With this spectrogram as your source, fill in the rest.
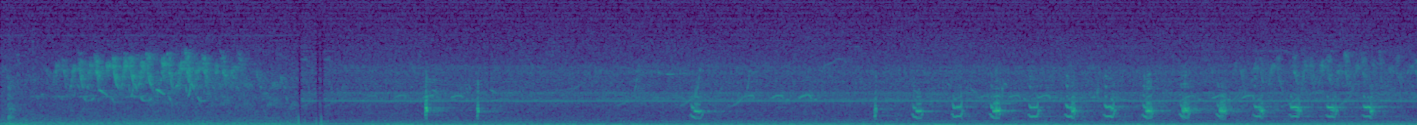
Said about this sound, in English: the adult toms begin to strut. Fanning their tails and dragging their wings, they spit and drum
